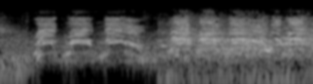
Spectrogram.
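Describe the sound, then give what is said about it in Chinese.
Crowd chanting at a Black Lives Matter protest march in New Jersey: loud, rhythmic shouted phrases repeat in bursts, and the chant swells fuller and denser about halfway through. “这是一个全美各地都能听到的呐喊，”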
